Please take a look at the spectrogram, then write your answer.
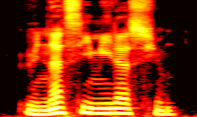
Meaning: assimilation
- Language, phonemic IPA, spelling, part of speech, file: French, /a.si.mi.la.sjɔ̃/, assimilation, noun, Fr-assimilation.ogg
